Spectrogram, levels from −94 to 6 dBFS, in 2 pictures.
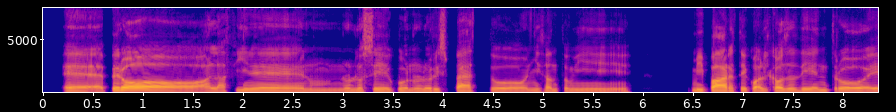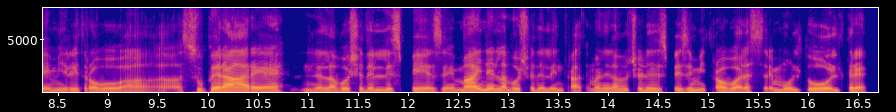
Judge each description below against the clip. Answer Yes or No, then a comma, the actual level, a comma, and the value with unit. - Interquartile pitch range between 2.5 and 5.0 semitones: No, narrow, 2.0 semitones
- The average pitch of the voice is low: Yes, very low, 95 Hz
